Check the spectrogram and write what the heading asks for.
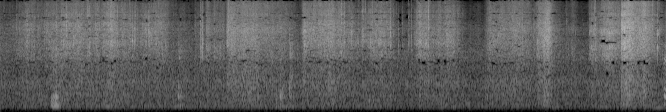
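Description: Rustling and handling noise from garments being picked up off a pile, coming in several short bursts over a steady hiss.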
